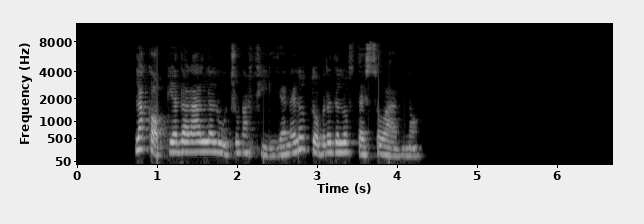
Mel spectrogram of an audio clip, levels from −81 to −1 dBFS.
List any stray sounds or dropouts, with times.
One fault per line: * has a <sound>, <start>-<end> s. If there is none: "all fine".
all fine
